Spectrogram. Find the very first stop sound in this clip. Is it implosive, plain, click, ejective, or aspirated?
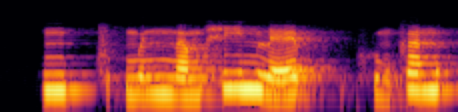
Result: plain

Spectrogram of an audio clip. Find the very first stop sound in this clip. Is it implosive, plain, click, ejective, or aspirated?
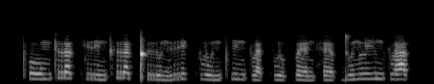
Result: aspirated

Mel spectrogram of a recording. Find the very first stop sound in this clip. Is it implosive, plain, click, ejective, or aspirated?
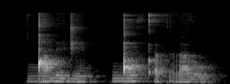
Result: click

